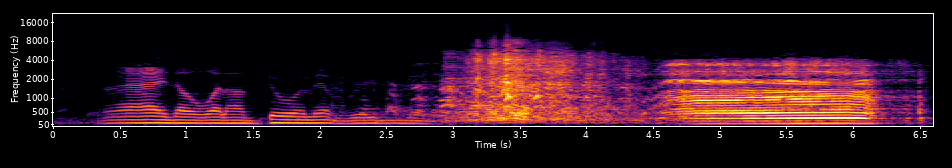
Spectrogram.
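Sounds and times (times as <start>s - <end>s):
speech: 0.4s - 6.3s
laughter: 2.2s - 4.6s
cow mooing: 4.4s - 6.5s.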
